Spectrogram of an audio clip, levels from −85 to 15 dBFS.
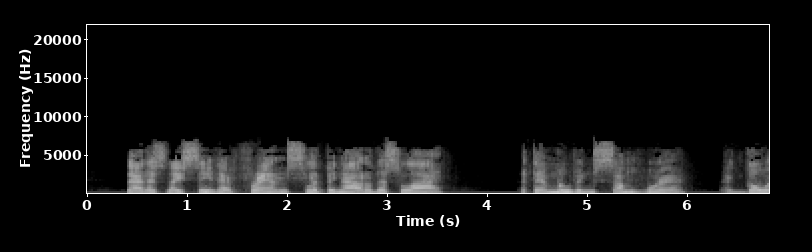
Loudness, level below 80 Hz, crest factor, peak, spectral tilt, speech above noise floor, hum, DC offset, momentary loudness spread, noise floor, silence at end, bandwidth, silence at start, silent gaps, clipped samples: -21 LUFS; -66 dBFS; 18 dB; -4 dBFS; -4.5 dB/octave; 56 dB; none; 0.2%; 9 LU; -77 dBFS; 0 s; 7.4 kHz; 0.4 s; none; under 0.1%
